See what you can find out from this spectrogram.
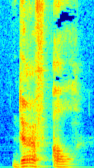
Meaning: a daredevil
- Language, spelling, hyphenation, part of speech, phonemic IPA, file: Dutch, durfal, durf‧al, noun, /ˈdʏrf.ɑl/, Nl-durfal.ogg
